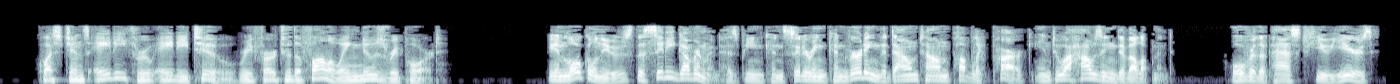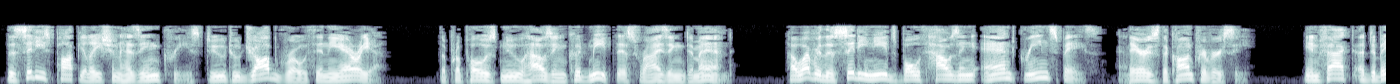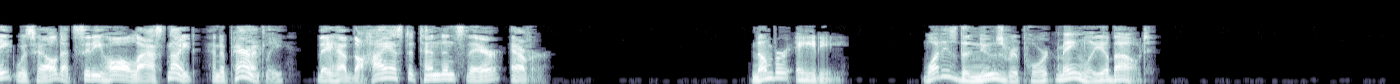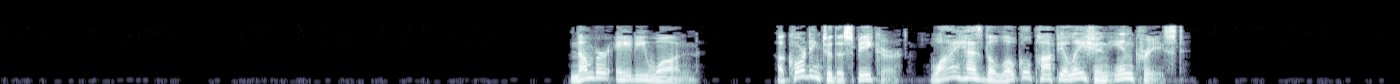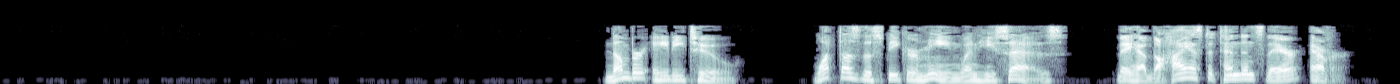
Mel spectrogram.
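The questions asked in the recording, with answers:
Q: What is the news report mainly about?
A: A plan to turn a park into housing

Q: According to the speaker, why has the local population increased?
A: Job growth in the area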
